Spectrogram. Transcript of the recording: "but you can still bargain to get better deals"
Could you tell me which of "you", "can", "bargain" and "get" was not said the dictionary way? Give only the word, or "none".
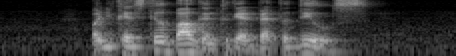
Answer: bargain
